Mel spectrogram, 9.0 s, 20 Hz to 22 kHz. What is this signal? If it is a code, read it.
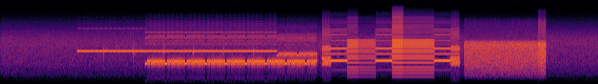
Dial-up modem handshake (V.34 or later), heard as a whistle, warbles, then hiss, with hum.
